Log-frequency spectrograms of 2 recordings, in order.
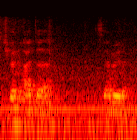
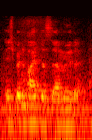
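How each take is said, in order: First: It is said at a quieter volume. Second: It is said at a louder volume.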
